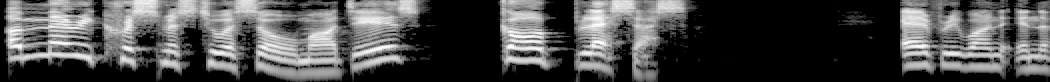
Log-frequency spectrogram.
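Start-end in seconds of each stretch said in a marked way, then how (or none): 0.1-2.6 cheerful toast. Acted. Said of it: "He held up his own and said". 3.1-4.3 slow, louder, raised mug blessing; Bob's toast to his family; father's toast. Acted. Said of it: "He held up his own and said".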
